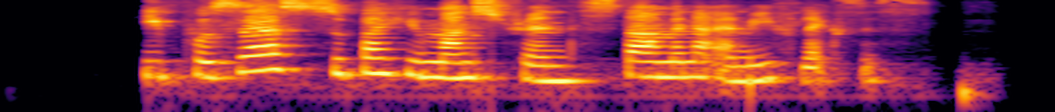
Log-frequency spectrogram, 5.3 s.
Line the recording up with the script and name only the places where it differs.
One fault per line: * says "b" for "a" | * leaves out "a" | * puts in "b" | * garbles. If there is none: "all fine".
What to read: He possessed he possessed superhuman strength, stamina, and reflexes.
* leaves out "he possessed"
